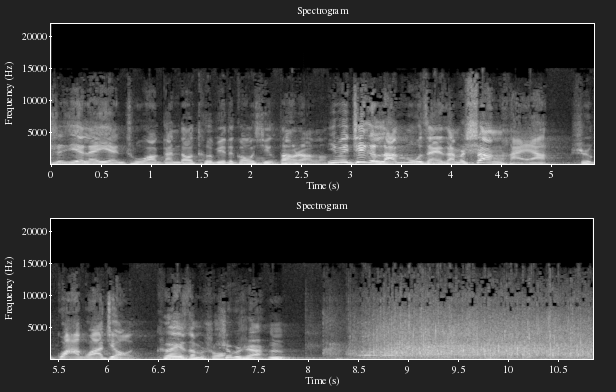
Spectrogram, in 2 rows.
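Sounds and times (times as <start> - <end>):
speech: 0.0 - 7.9
audience applause at a crosstalk comedy performance in Shanghai: 8.2 - 10.8.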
